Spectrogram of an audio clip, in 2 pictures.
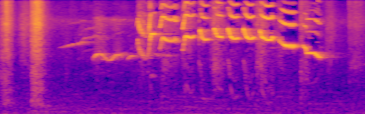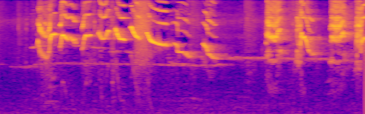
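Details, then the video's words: Oriental magpie-robin with a white breast, kept caged and in daily care after its moult, singing insistently with mimicked small-bird phrases. Sharp notes and a low whistle lead into two long, high, wavering trill sequences. "KACER GACOR ISIAN BURUNG KECIL PEDES"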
